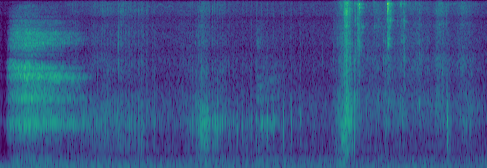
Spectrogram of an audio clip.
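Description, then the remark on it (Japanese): A trouser zipper is pulled down in a short, raspy burst near the end, after a soft breathy sigh and some quiet rustling as a belt is taken off and the trouser button undone; no one speaks. “そして、チャックを下ろして、”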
